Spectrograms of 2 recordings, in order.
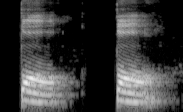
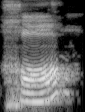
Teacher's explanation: for ta, the entire tongue goes up, whereas for kha, just the back of the tongue goes up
